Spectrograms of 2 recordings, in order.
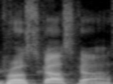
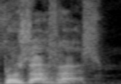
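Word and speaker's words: Procházka: No, it's Jiri Proskaskas. Proskaskas.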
